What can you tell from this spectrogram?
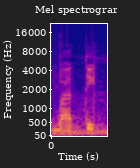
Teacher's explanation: direlasikan seperti bunyi huruf I besar, kapital, apabila berada pada silabil tertutup atau silabil berkoda, seperti pada kata batik.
